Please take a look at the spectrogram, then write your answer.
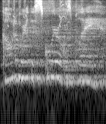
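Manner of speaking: slow, hushed hypnotic guiding voice; guided dream session. Acted. Therapist guiding a sleeping patient through a dream session, slow and hushed. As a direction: lull the patient gently, word by word.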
